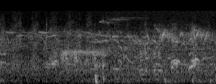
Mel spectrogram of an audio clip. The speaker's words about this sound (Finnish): Taas menee hanhi ja siipien äänet kuuluu äsken.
